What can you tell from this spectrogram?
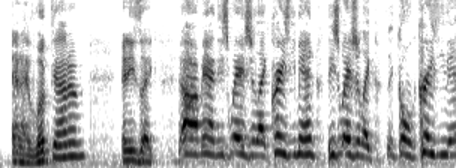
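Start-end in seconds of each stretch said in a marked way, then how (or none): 2.4-6.1 very high, play-acted tweaked-out, strung-out voice. Retelling meeting a local guy while surfing, imitating a man high on meth. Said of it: "he was clearly on so much meth".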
